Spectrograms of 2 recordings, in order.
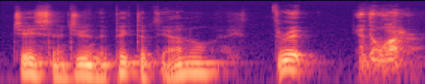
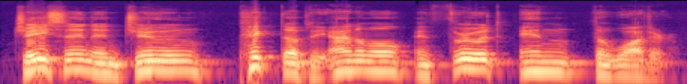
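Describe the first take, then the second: First: "Jason and June, they picked up the animal" hushed, softer and fast; soft and quick. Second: Louder, emphatic delivery. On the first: Teacher showing a soft, quick take of the sentence. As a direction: rush the sentence out softly, almost whispering. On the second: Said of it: "if you say it like this". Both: Shown as a demonstration.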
